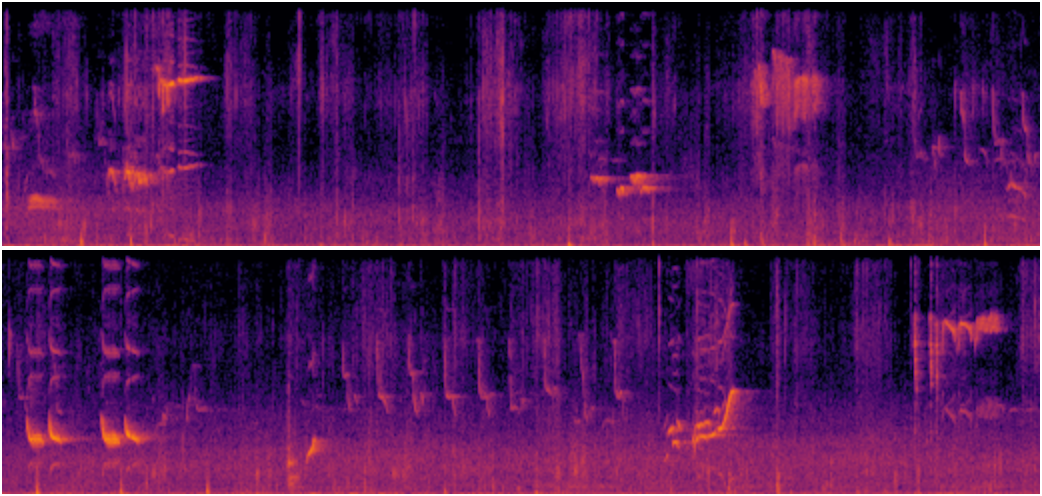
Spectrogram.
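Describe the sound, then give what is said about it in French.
Scattered bird chirps and short song phrases ring out from several directions over a steady outdoor hush in a fir forest on the mountain slopes of the Sierra de Guara, some calls bright, others faint, with no one speaking. “notamment le plus grand rapace d'Europe, le gypaète barbu, les vautours fauves, mais aussi une multitude d'oiseaux.”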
